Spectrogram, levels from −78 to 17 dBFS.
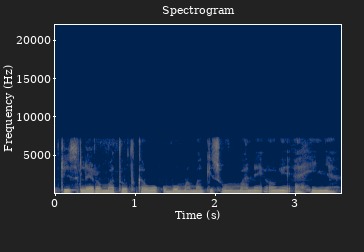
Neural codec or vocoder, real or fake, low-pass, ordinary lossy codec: none; real; 7.2 kHz; MP3, 96 kbps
